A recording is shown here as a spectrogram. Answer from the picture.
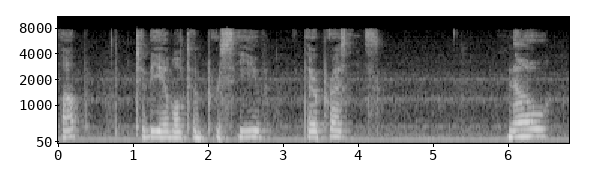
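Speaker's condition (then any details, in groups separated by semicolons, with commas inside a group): ALS; struggles to breathe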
